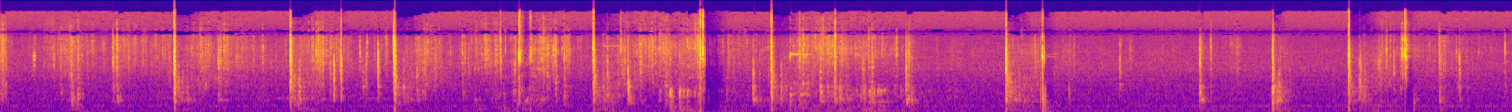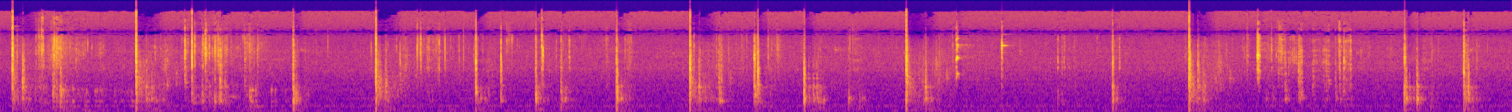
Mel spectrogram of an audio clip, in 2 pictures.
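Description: A large chopping knife strikes small-diameter dry hardwood branches on a wooden block in a run of sharp chops, roughly one a second with short pauses.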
